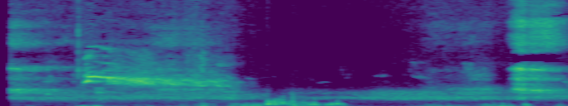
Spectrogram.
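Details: A hawk, disturbed by people nearby on a windy day close to a main road, gives a harsh, raspy scream slurring downward over about a second, then a shorter rough burst, over low thumps and rumbling wind and traffic noise; hawk.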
